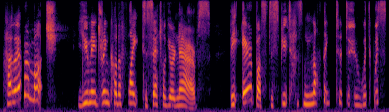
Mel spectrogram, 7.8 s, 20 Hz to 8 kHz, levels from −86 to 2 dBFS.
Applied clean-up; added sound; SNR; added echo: neural diffusion model UNIVERSE++.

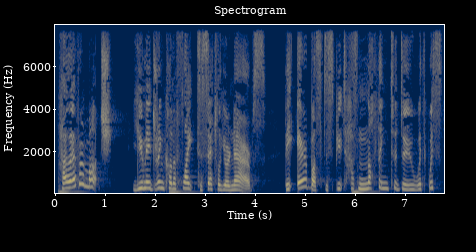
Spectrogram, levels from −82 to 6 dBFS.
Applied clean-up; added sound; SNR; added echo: none; Bowed string instrument; 20 dB; none.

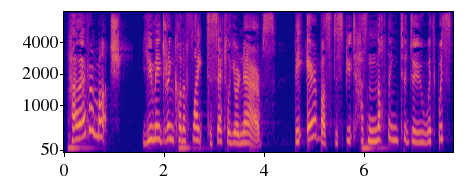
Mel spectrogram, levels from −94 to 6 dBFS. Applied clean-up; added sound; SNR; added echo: neural mask model RNNoise.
